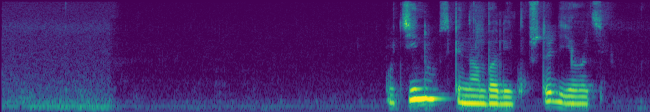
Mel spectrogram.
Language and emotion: Russian, sad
